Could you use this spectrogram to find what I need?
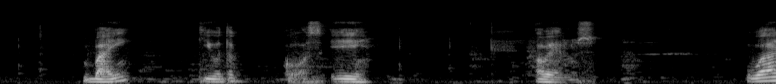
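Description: A young man explains calmly and steadily into a close microphone.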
